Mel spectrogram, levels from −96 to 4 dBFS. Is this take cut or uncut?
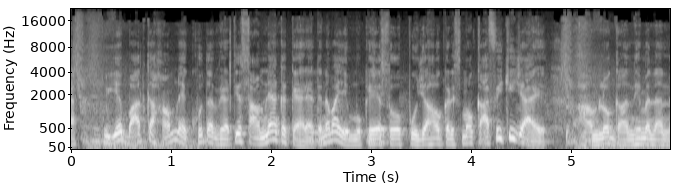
cut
